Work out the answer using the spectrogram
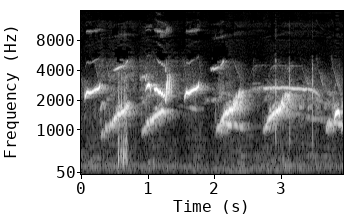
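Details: White-rumped shama song as a guide for young learners: long, smooth whistled notes, some rising and some sliding down, spaced about half a second apart, with a few soft clicks.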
